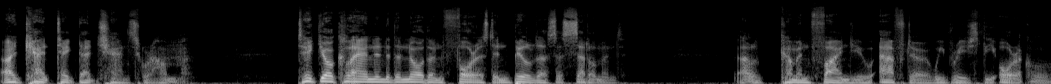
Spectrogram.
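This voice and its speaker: A man speaks at a moderate pace in a put-on character voice pitched very deep and low. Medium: video game. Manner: commanding, measured.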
